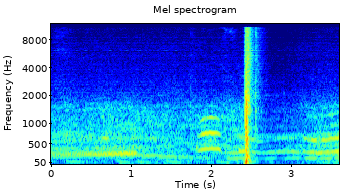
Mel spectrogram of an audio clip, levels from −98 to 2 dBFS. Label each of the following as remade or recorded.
remade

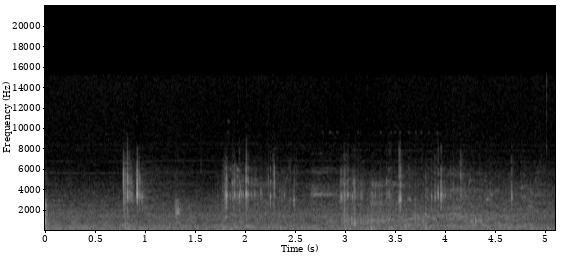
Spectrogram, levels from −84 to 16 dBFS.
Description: recorded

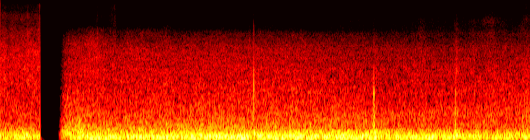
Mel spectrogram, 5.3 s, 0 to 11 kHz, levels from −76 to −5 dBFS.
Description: remade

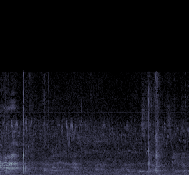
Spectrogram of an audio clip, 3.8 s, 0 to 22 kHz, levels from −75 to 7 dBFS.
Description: recorded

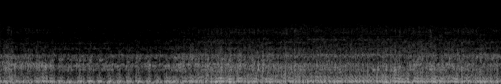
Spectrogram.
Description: remade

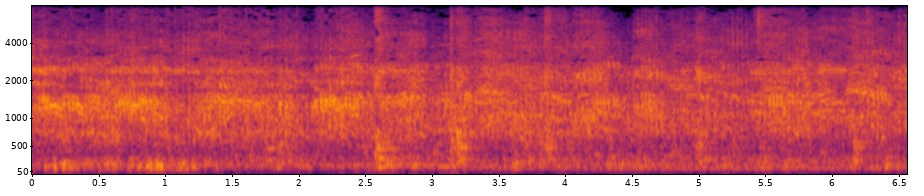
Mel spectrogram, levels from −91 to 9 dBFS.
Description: recorded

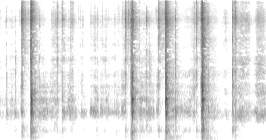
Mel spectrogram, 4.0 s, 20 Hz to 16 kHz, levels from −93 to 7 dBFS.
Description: recorded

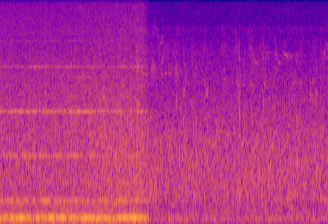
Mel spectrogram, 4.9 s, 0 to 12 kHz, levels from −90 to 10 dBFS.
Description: recorded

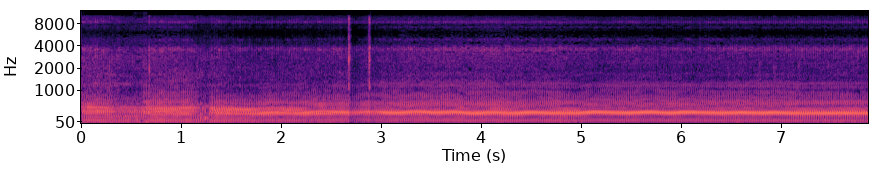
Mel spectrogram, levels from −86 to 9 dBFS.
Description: recorded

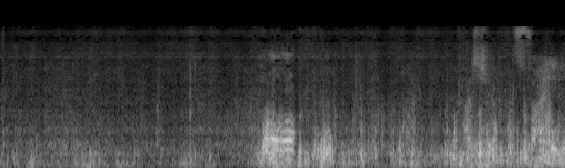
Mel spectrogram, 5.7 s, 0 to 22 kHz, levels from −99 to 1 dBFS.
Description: remade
